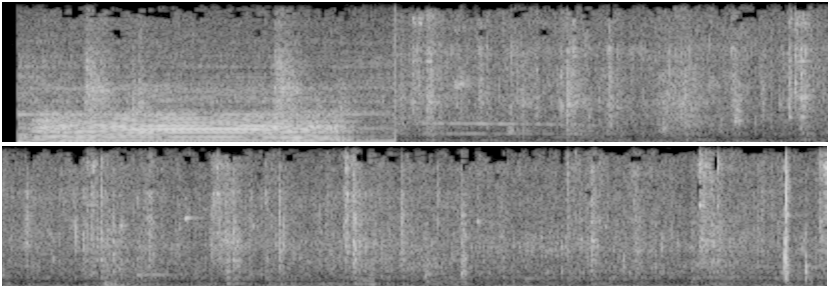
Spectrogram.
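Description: A cow moos once, one long call of about two seconds whose pitch rises and falls. Then light scattered clicks and knocks over a quiet background.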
